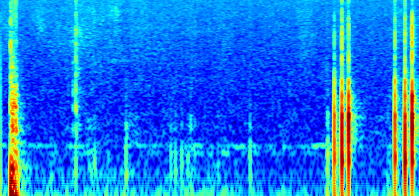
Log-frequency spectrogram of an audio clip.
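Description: Fingernails tap and scratch on a thick hardcover paper textbook, a solid paper block, across its cover and page edges. A sharp tap opens the clip, followed by soft, low scratching and faint ticks. It ends with a quick cluster of dull, crisp taps that die away almost instantly.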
